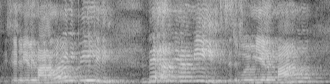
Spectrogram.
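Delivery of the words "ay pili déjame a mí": high, eager pleading voice; eager brother. Retold or imitated. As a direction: jump in keen to try. Brother asks to try.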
